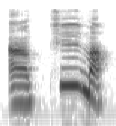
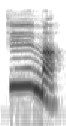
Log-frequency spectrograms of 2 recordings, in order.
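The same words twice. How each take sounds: First: "Un puma" said slowly and clearly; slow modelling. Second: "Puma" sung out high with a falling end; high emphatic repeat. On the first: Teacher modelling "Un puma" slowly for pupils. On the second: Teacher repeating "Puma" high for pupils to copy. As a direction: lift "Puma" high then let it fall. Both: Shown as a demonstration. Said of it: "teacher models word".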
